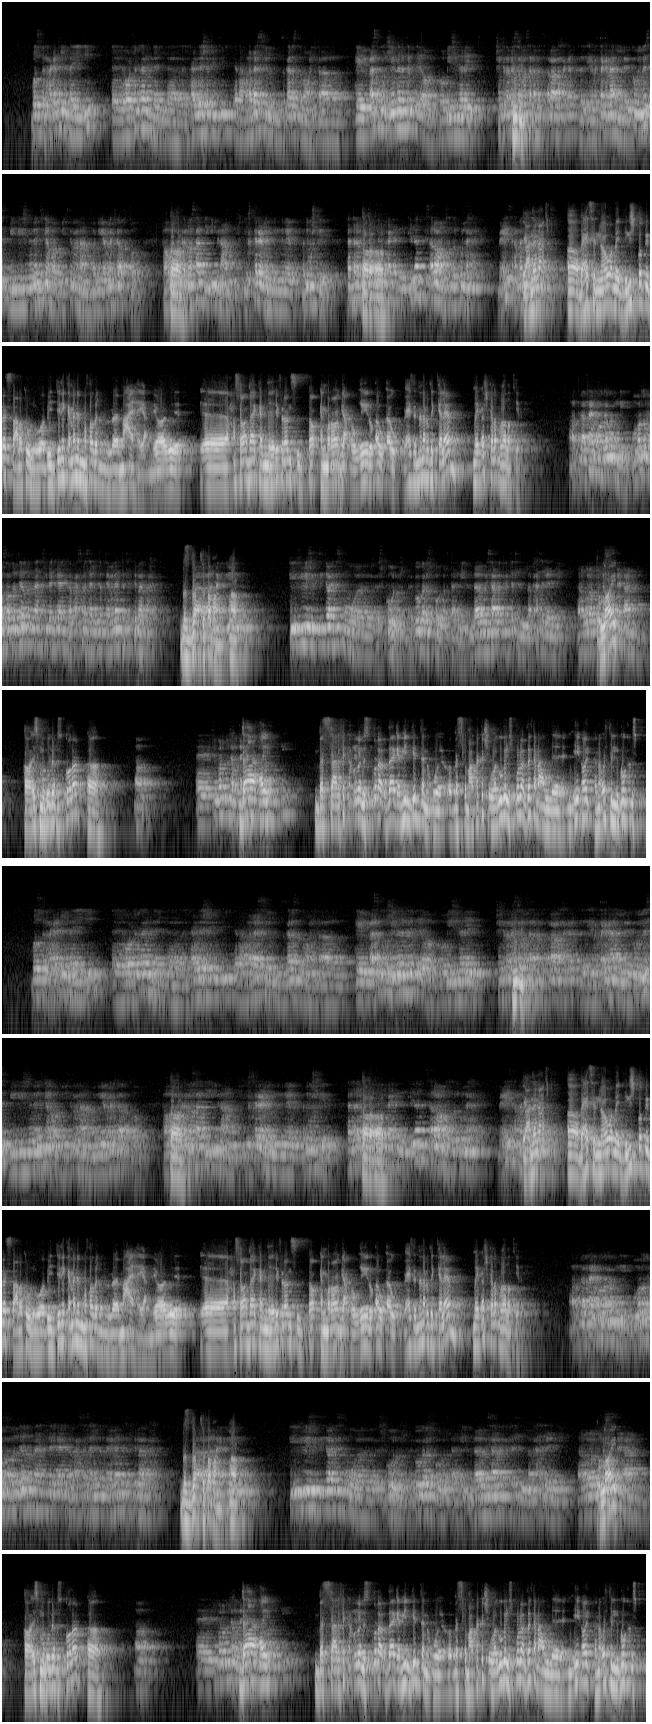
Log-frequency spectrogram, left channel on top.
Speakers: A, on the left (about 30°); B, on the left (about 85°).
A: بص الحاجات اللي زي دي آه، هو الفكره ان ال- الحاجات زي شات جي بي تي دي- انا انا دارس في الذكاء الاصطناعي فهي بيبقى اسمه جينيريتيف اي اي هو بيجينيريت عشان كده بيحصل
B: امم
A: مثلا لما تساله على حاجات هي محتاجه نقل كوبي بيست بيجينيريت فيها برضه بيكتبها من عنده فبيعمل لك فيها اخطاء فهو
B: اه
A: الفكره ان هو ساعات بيجيب من عنده بيخ- بيخترع من من دماغه فدي مشكله فانت لما تيجي
B: اه
A: تاخد
B: اه
A: منه في حاجه زي كده اساله على مصادر كل حاجه بحيث عمال
B: يعني
A: ينقل
B: انا
A: لك بس
B: اه بحس ان هو ما يدينيش كوبي بس على طول هو بيديني كمان المصادر معاها يعني هو بي- آه سواء بقى كان ريفرنسز سواء كان مراجع او غيره او او بحيث ان انا اخد الكلام ما يبقاش كلام غلط يعني
A: اه تبقى فاهم هو جابه منين وبرضه المصادر دي اظن انها تفيدك يعني في الابحاث مثلا اللي انت بتعملها انت تكتبها تحت
B: بالظبط
A: فعندك
B: طبعا
A: في
B: اه
A: في في جي بي تي ده واحد اسمه آه، سكولر جوجل سكولر تقريبا ده بيساعدك في حته الابحاث العلميه انا جربتوش
B: والله
A: بس سمعت عنه يعني.
B: اه
A: اسمه
B: اسمه
A: جوجل
B: جوجل
A: سكولر
B: سكولر اه
A: اه آه، في برضه زي ما قلت
B: ده
A: لك حته التخصص
B: اي
A: دي
B: بس
A: مش
B: على
A: مش
B: فكره
A: مش جي
B: جوجل
A: بي
B: سكولر
A: تي بس
B: ده جميل جدا و... بس ما اعتقدش هو جوجل سكولر ده تبع الاي اي انا قلت ان جوجل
